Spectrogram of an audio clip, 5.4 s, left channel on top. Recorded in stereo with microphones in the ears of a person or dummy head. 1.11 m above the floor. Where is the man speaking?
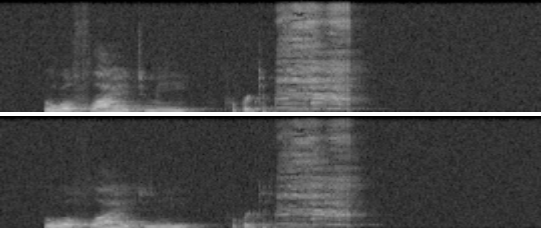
65° left (ahead or behind), 1.2 m.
